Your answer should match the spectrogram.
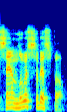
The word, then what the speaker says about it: San Luis Obispo: and by the way the pronunciation of that beautiful city is san luis obispo so thanks for your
